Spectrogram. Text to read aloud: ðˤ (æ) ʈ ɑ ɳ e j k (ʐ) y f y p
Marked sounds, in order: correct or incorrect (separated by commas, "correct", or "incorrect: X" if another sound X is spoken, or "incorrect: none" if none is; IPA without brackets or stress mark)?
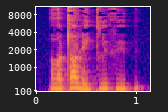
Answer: correct, incorrect: l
